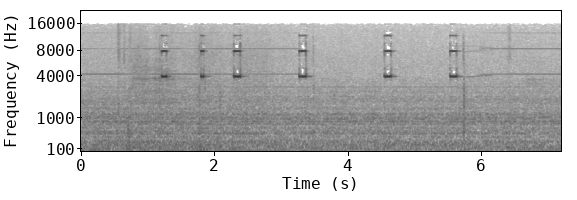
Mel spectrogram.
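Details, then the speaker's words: Brymen BM235 (EEVblog) digital multimeter with backlight on: thin high-pitched whine near 4 kHz from the backlight, pitch changing as it turns on, audible under the meter's chirps and forced-air room noise. "But I can clearly hear this, or I should say I can clearly hear the backlight whine over that. And it's the same kind of white noise sort of in the background."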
